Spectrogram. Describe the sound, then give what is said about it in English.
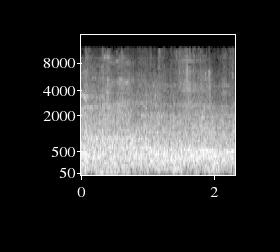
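A train passing, with a loud, continuous rumble of rail wheels and a steady clattering roar from start to finish. “There's our train.”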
